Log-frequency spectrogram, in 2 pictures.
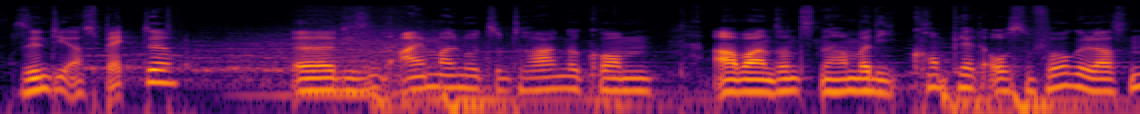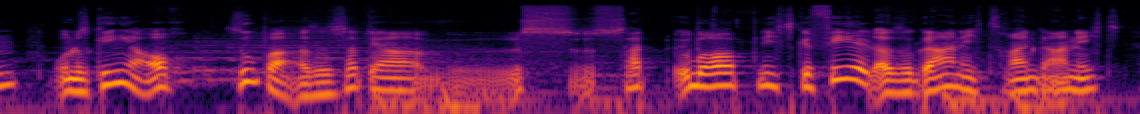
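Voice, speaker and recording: A man's voice: medium pitch, a little fast, a little mellow. A man in his forties talking casually to camera as host of a tabletop gaming show, in a laid-back, wry, conversational way. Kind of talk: casual talk to camera about a tabletop role-playing game. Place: small brick-walled game room indoors. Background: background music.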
